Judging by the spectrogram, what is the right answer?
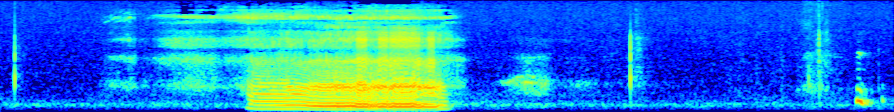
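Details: A single loud, buzzing snore from a sleeping puppy, with faint breathing and small noises in a quiet room; puppy snoring.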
